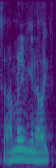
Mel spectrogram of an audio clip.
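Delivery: ordinary delivery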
